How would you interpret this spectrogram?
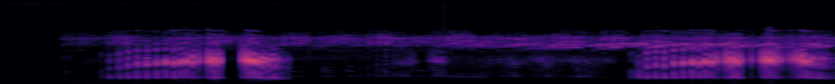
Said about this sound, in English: Have a listen to the following chorus of frogs and see if you can hear each of the five frogs that we've talked about today.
